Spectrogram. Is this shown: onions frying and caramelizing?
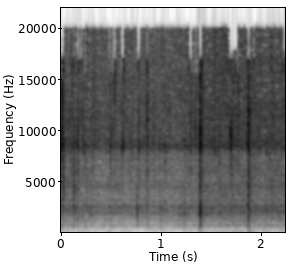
yes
